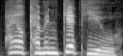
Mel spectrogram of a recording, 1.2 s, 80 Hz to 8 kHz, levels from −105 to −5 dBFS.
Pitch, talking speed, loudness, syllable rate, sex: 240 Hz, 245 wpm, -17 LUFS, 4.5 syllables/s, male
